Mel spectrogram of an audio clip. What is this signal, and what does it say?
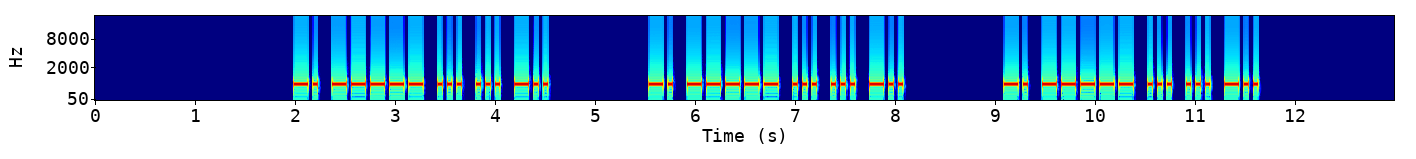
Morse code, heard as a keyed tone, about 25 wpm, 700 Hz. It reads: N0SSD N0SSD N0SSD
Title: USA Call Signs - 5 Characters - Repeated 3x - 25wpm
